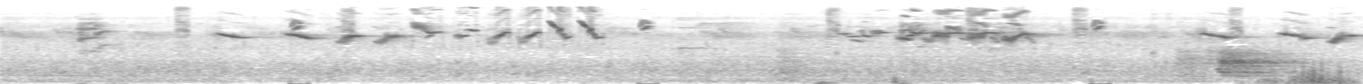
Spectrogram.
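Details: Double-collared seedeater used as a teacher bird for youngsters' learning: rhythmic series of high, sharp downslurred notes repeated quickly, a pause, then a rich warbled phrase, with a brief rustling noise near the end.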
